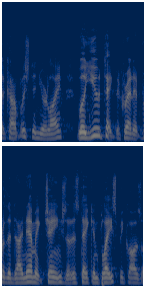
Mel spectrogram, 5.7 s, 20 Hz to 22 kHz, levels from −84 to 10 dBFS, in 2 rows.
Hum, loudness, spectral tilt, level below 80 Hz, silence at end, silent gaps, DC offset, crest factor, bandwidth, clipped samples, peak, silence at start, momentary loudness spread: none; -45 LUFS; -5 dB/octave; -84 dBFS; 0 s; none; under 0.1%; 20 dB; 15 kHz; under 0.1%; -24 dBFS; 0 s; 9 LU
